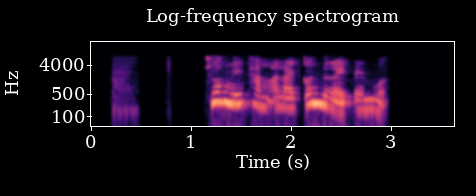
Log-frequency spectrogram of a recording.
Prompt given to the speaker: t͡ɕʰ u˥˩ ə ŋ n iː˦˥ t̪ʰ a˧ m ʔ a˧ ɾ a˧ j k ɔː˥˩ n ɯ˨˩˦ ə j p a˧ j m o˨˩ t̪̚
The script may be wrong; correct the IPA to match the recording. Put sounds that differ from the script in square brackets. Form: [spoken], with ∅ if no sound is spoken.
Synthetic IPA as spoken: t͡ɕʰ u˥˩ ə ŋ n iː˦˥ t̪ʰ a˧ m ʔ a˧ ɾ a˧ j k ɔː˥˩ n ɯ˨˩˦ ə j p a˧ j m o˨˩ t̪̚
